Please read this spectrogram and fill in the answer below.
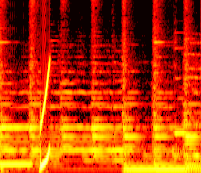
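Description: Cheerful children's background music with a steady beat. About half a second in, a quick cartoon sound effect sweeps sharply upward in pitch and is the loudest sound.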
